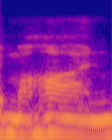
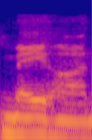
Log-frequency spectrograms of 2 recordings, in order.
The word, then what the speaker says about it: Mahon: Depends on where you're from. Mahon. It's Irish. I guess if you're Irish, you would say Mahon, but everybody says Mahon.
